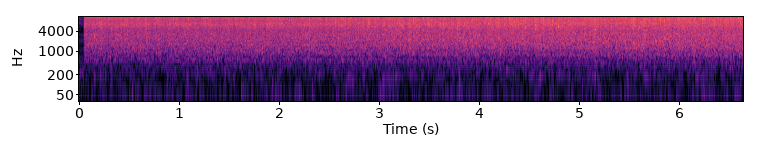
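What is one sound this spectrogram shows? Wind rustles through bamboo leaves.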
